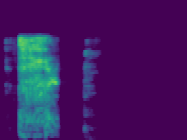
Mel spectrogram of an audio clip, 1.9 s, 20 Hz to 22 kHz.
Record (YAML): cough_length: 1.9 s
cough_amplitude: 31020
cough_signal_mean_std_ratio: 0.38
survey_phase: beta (2021-08-13 to 2022-03-07)
age: 65+
gender: Male
wearing_mask: 'No'
symptom_none: true
smoker_status: Never smoked
respiratory_condition_asthma: true
respiratory_condition_other: false
recruitment_source: REACT
submission_delay: 4 days
covid_test_result: Positive
covid_test_method: RT-qPCR
covid_ct_value: 33.4
covid_ct_gene: N gene
influenza_a_test_result: Negative
influenza_b_test_result: Negative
